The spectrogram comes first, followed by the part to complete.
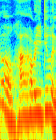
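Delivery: very high customer-service voice. Showing how your tone changes greeting people at work, higher-pitched voice. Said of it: "you definitely like change your tone ... a little bit of a higher pitch".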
